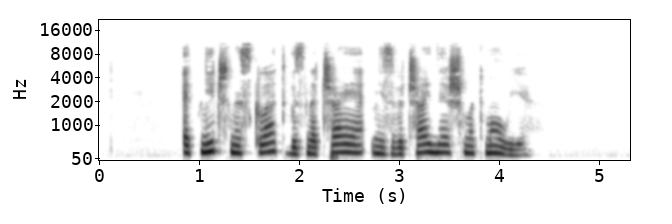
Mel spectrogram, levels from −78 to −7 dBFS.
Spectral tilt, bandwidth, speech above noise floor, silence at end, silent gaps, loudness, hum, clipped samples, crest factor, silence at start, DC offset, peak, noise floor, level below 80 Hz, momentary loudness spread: -4.5 dB/octave; 11.5 kHz; 50 dB; 1 s; none; -21 LUFS; none; under 0.1%; 18 dB; 0.85 s; under 0.1%; -4 dBFS; -71 dBFS; -60 dBFS; 6 LU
